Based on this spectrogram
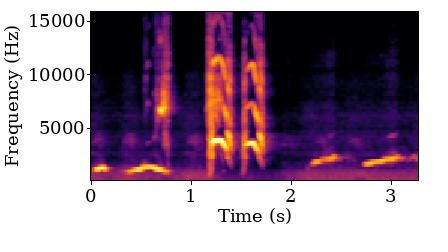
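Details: Pet green Indian ringneck parakeet in a small room gives smooth wavering whistles, two sharp high squawks, then two rising whistled notes, each lasting about half a second.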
